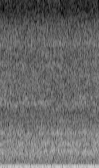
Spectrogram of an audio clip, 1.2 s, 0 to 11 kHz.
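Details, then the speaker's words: 1968 Ford F100 with a 1993 F-150 Lightning 351 fuel-injected V8 and overdrive transmission, earlier fuel-starved on the left side: steady cruise at about 65 mph, deep even drone with no popping, misses or smoke; running smooth. "we're running about 65 right now seems to be good and smooth it's not popped didn't do any smoking"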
